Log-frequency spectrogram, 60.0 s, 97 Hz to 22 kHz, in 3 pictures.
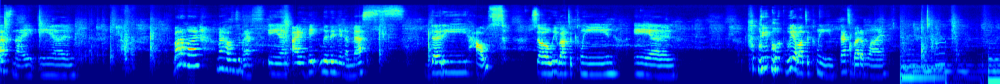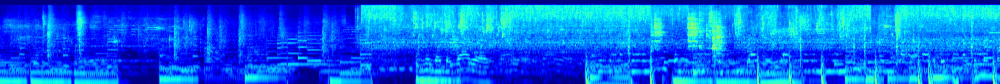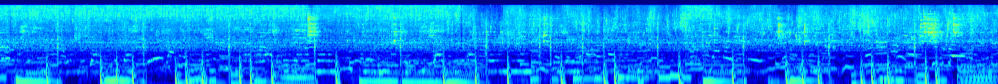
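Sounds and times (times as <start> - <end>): faucet running onto dishes: 27.1 - 59.9
dishes clinking: 33.0 - 34.6, 58.3 - 59.2.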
